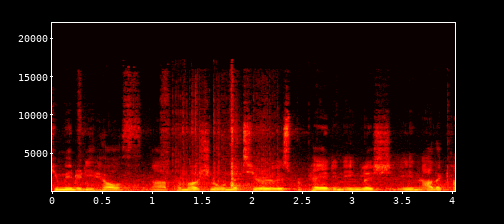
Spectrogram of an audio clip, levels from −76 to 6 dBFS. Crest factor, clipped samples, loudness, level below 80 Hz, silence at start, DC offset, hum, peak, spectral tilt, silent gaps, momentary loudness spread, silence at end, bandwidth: 16 dB; under 0.1%; -25 LUFS; -60 dBFS; 0 s; under 0.1%; none; -8 dBFS; -5.5 dB/octave; none; 6 LU; 0 s; 17 kHz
